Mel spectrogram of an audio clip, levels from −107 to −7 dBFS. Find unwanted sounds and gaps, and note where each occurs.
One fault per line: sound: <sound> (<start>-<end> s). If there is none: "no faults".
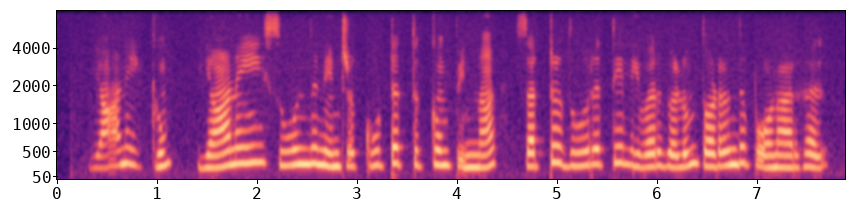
no faults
